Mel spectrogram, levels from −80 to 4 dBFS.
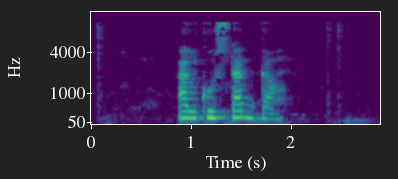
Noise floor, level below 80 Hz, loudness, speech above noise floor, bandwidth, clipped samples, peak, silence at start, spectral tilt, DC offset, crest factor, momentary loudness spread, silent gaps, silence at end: -64 dBFS; -60 dBFS; -22 LUFS; 43 dB; 11.5 kHz; under 0.1%; -6 dBFS; 0.85 s; -4 dB/octave; under 0.1%; 20 dB; 12 LU; none; 0.35 s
